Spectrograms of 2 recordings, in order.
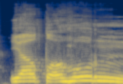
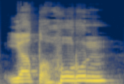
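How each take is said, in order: First: The word ends on a bare n sound. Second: An extra u vowel comes before the n.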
